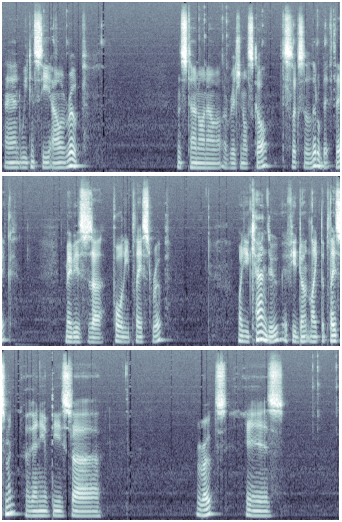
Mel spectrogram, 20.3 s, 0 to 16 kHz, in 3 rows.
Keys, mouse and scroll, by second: 0.5 F4, 0.8 middle click, 1.3 alt+middle click, 4.0 double click, 5.2 alt+middle click, 6.3 middle click, 6.6 alt+middle click, 7.4 scroll up 1, 19.8 double click.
